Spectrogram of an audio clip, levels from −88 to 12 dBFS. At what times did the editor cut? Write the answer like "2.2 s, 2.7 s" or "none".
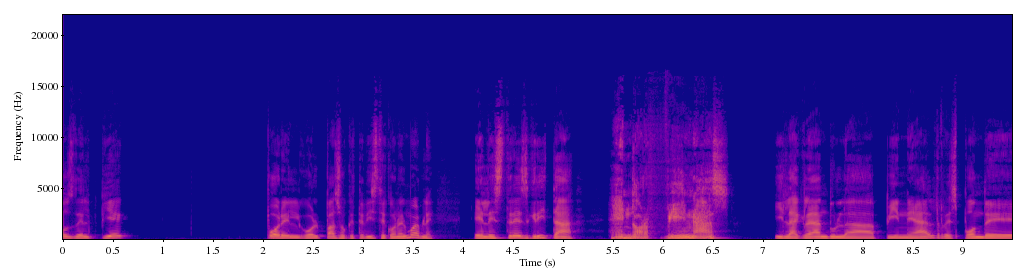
4.0 s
